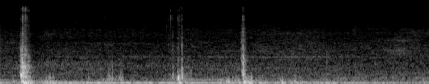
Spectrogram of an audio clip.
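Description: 2023 Chevrolet Silverado 1500 pickup's rear door shutting with a loud thump just after the start. Two sharper knocks follow about two seconds in, over a steady low hum.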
